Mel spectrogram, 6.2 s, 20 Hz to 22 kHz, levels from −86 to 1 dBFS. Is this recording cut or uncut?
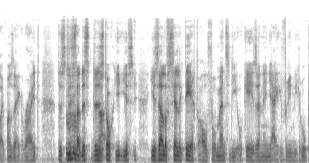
uncut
